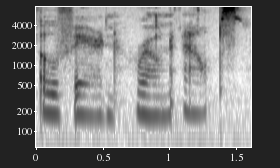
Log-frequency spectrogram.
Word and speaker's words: Auvergne-Rhône-Alpes: Paris you know so since I am American and speak American English I'm going to pronounce it that way which is O Ron Alps but I am very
